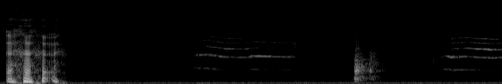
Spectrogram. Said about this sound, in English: If you can still hear our cat, apologies. Just has a lot to say today.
